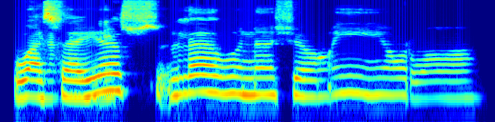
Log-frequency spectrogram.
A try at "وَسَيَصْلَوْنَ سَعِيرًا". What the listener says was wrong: Wasayas, satu sod, kemudian satu lagi sin. Jadi jangan wasayas launa sa'i. Jangan. Satu tebal, satu tipis. وسيصلون سعيرا. سعيرا. Sin. Jangan sya. Wasayaslawna jangan sya. Kalau sudah digabung dia sinnya jadi jadi nggak benar. Wasayaslawna sa'ira. Sin biasa kayak kita mau bilang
